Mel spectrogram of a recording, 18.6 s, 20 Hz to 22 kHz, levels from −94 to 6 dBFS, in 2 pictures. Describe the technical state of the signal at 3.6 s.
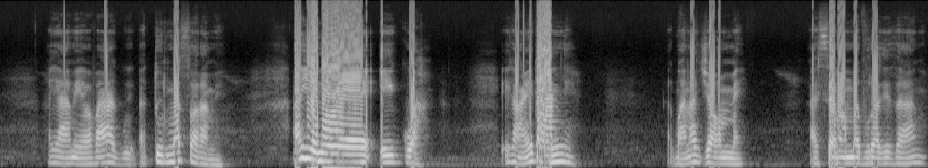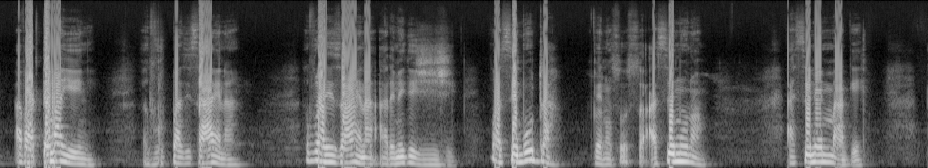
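Integer overflow is present at 3.6 s, as it is across the whole clip. The speech is driven about 12 dB too hot into an integer path that wraps instead of limiting. Any peak that crosses full scale flips to the opposite extreme, jumping across the entire range in a single sample. Under one percent of samples are affected, but on the loudest syllables each wrap lands as a violent, brittle crack, far harsher than ordinary clipping.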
